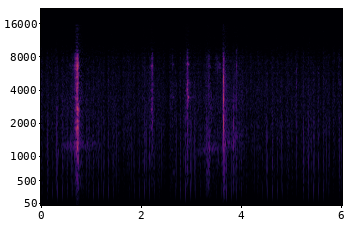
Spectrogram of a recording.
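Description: Carving knife slicing small shavings from a wooden paddle to pare off saw marks: a few short, sharp snicks, the loudest about a second in, with faint scraping between cuts.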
